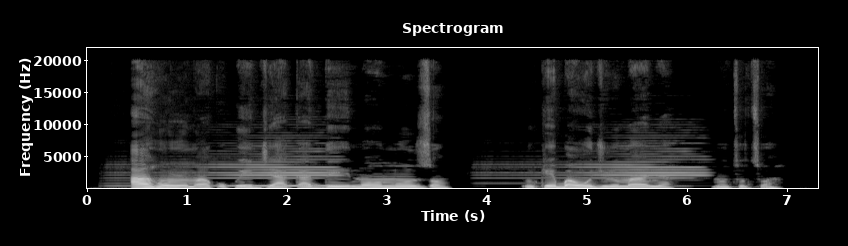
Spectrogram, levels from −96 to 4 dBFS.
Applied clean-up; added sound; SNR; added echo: classical method Wiener filter.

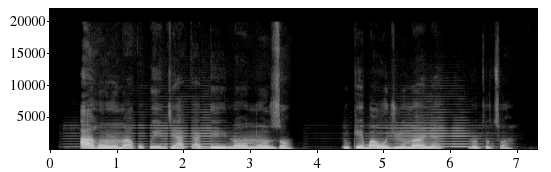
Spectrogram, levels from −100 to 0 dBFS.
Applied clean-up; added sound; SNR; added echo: neural mask model RNNoise.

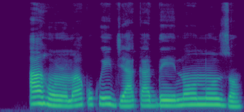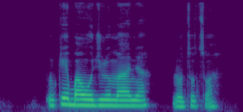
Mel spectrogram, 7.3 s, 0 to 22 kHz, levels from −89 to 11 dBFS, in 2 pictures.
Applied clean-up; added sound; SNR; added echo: neural mask model Resemble Enhance denoiser.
